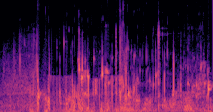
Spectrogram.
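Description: Seawater washing over and around an action camera's waterproof housing as it goes under the surface: a dull churning with many short bubbly crackles and pops throughout.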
